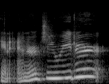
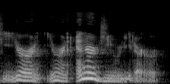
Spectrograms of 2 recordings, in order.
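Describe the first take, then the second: First: "An energy reader?" climbing high on READER as a question; questioning echo. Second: Said in the usual way. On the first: Retold or imitated. Speaker retelling her reply to the woman, "energy reader" as a high, rising, puzzled question. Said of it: "And I'm like". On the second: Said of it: "And she's like".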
